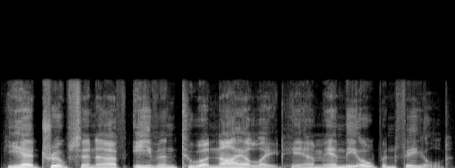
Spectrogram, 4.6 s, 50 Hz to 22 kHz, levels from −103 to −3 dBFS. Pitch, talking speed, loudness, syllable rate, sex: 145 Hz, 160 wpm, -19 LUFS, 4.4 syllables/s, male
